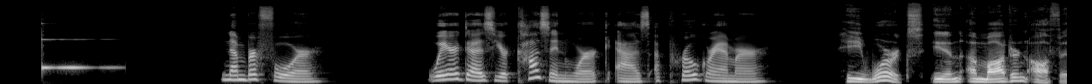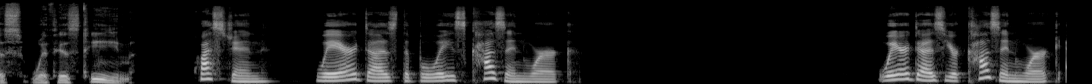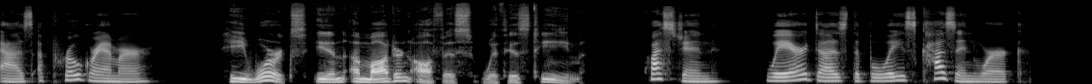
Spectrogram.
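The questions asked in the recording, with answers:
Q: Where does the boy's cousin work?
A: In a modern office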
